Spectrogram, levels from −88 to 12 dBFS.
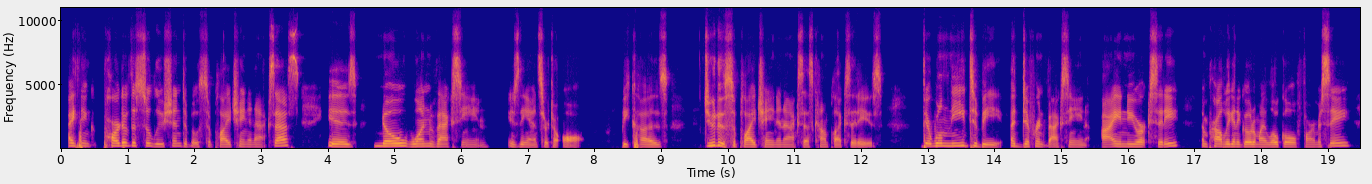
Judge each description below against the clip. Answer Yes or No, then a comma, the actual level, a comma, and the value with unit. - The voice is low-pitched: No, medium, 175 Hz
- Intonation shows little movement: No, average, 4.3 semitones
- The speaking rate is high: No, average, 160 wpm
